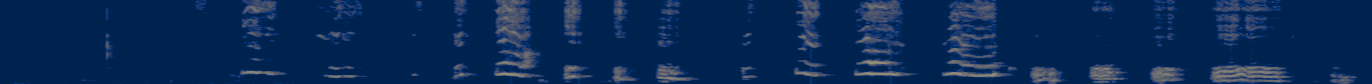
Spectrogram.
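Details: Cavalier King Charles Spaniel puppies from Robin and Myra's litters, indoors, on a chilly Monday morning near Halloween in the US: a run of high, harmonic squeaks and whimpers, several per second, broken by short pauses.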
